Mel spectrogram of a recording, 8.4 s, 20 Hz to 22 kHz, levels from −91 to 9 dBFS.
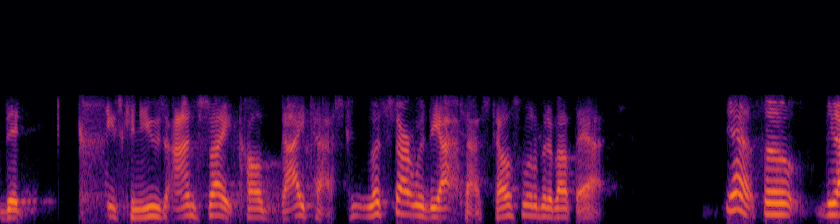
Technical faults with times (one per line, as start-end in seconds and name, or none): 0.00-8.40 G.729 codec
0.84-1.15 VoIP packet loss concealed by the speech codec
2.66-2.98 VoIP packet loss concealed by the speech codec
4.46-4.61 VoIP packet loss concealed by the speech codec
